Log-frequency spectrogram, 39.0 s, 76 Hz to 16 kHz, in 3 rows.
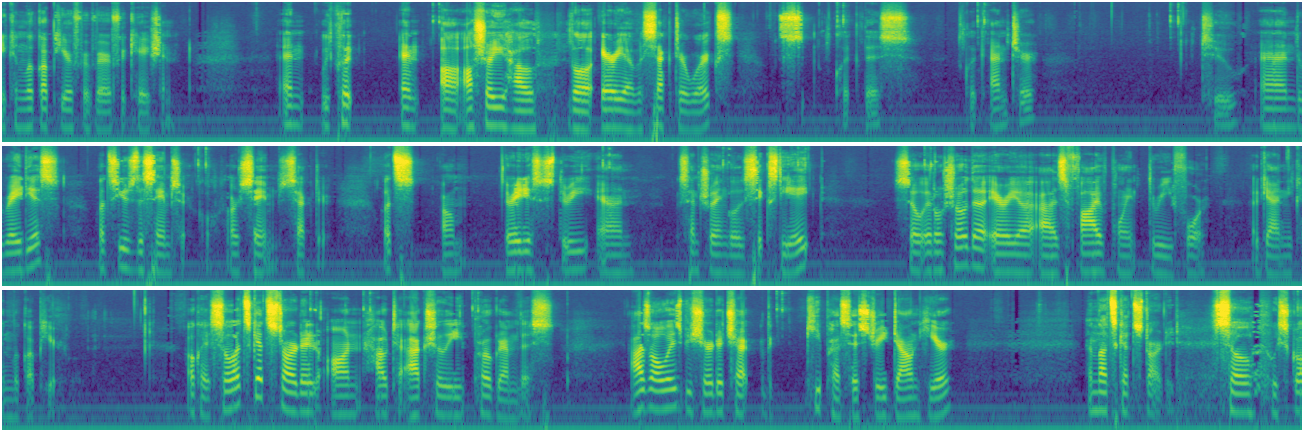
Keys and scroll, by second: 8.7 Return, 10.0 Return, 12.0 2, 15.3 3, 19.4 Return, 20.6 6, 21.3 8, 22.5 Return.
